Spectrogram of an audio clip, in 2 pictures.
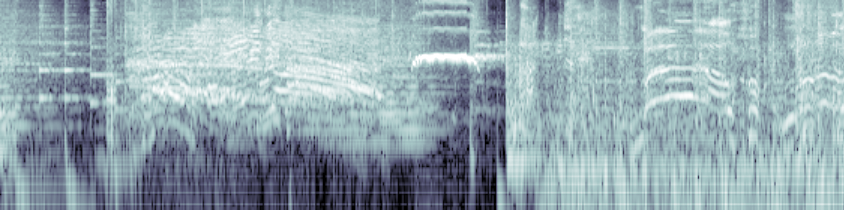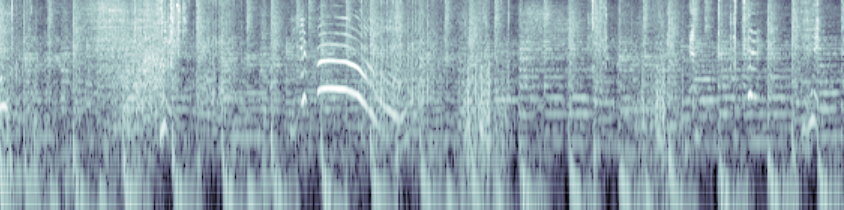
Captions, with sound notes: (all cheering) (whistle blowing) - Whoa! Whoa! (chuckles) - Ya-hoo! (grunting)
